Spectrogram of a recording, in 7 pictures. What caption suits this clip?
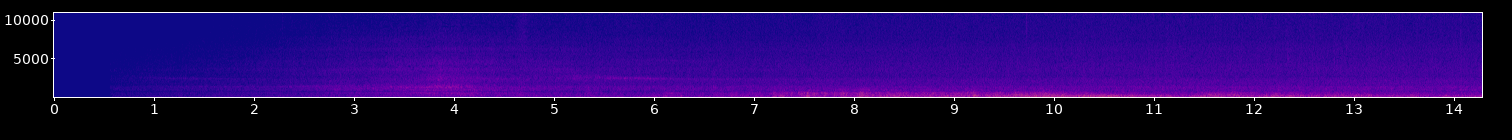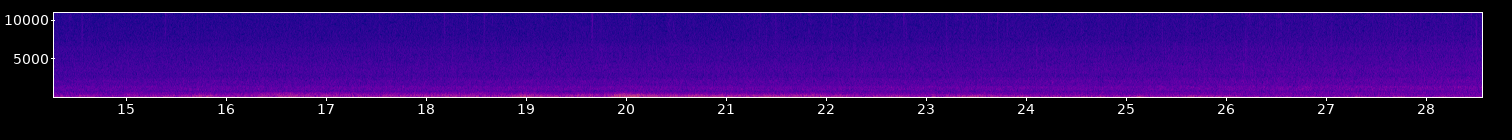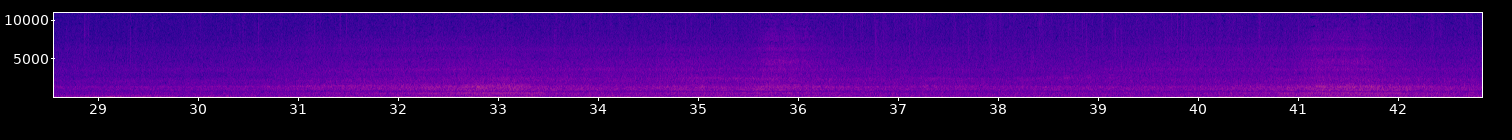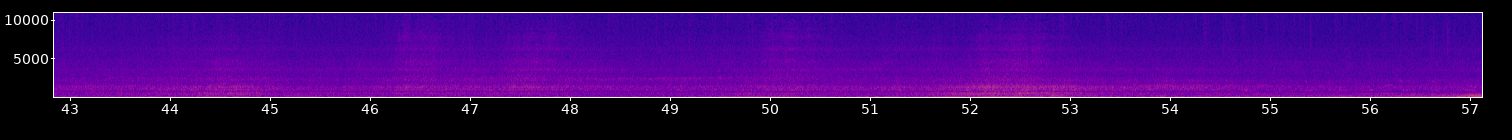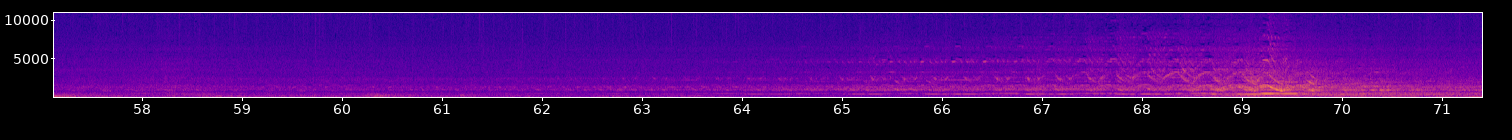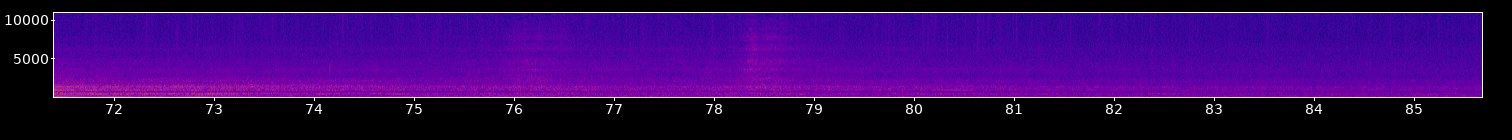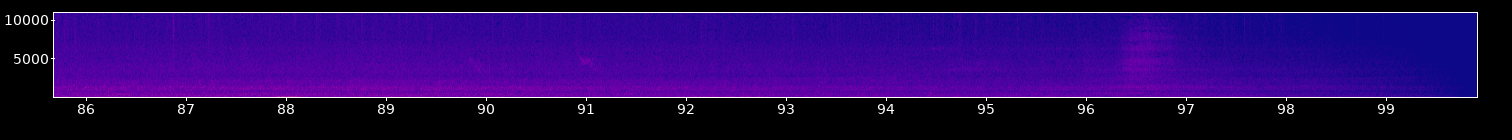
thunder siren
Extract from an hours recording of a thunderstorm. It sounds mono because I had the mic between my house and my neighbours. I moved it a little further into the recording to the front of the house. You can hear that the rain is becoming heavier, and a siren is heard just when a clap of thunder happens. You can hear traffic at the bottom of the road and some bird song. Recorded on Maplin stereo mic > Sony MZ-N1 MD on 24th Aug 2006
traffic, siren, weather, rain, thunder, field-recording, street, bird-song, urban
